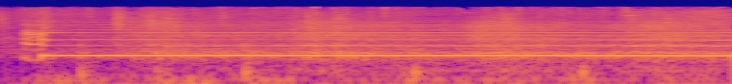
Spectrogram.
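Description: A blacksmith at a building site blows a cattle horn to signal the end of the workday. The long, steady blast holds one low, buzzy pitch for over three seconds after a brief rising onset, loud and unbroken, with no voices.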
